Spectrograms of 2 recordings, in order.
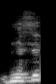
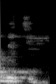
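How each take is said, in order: First: The first consonant is a breathy, aspirated bh. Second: The first consonant is a plain, unaspirated b. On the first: This is the standard way of saying it. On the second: This is how people from Mymensingh say it.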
